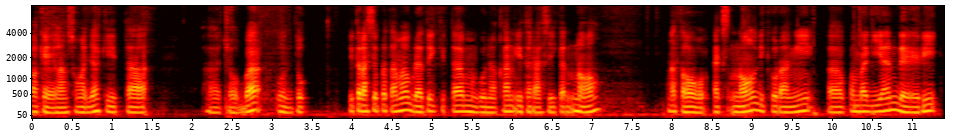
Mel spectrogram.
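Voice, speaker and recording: A young man with a low, mellow voice walks through spreadsheet calculations step by step. He speaks steadily and methodically, often pausing on "eh" while he works. The sound is dry and close, with no room around it. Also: dry recording. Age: young adult. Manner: steady, methodical, pauses with "eh" fillers. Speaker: student tutor. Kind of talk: screen-recorded math tutorial.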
